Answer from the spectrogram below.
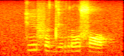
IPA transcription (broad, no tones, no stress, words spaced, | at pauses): kifə dirosɔ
